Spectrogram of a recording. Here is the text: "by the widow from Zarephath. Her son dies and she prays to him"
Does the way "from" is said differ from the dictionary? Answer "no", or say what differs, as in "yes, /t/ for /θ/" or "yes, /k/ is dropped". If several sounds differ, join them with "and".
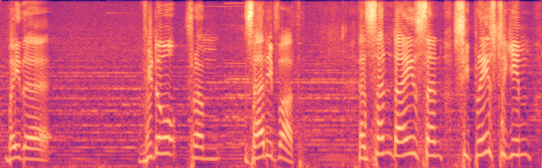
no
